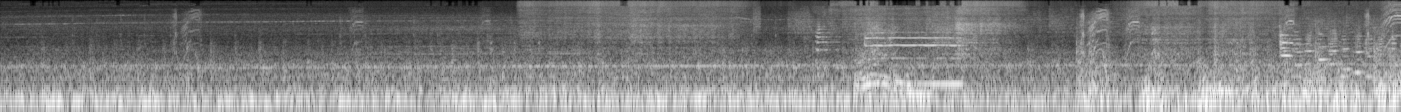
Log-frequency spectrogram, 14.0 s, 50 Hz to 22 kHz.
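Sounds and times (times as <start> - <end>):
washing machine rumble: 2.2 - 14.0
hiss: 5.2 - 10.3.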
